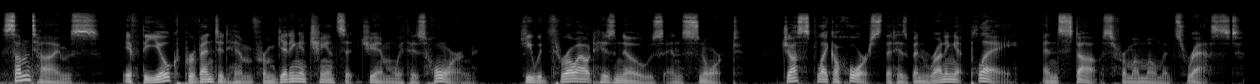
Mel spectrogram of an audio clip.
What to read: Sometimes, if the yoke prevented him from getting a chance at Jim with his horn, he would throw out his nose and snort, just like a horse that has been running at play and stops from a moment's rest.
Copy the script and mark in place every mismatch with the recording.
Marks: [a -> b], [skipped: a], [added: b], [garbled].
Sometimes, if the yoke prevented him from getting a chance at Jim with his horn, he would throw out his nose and snort, just like a horse that has been running at play and stops from a moment's rest.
